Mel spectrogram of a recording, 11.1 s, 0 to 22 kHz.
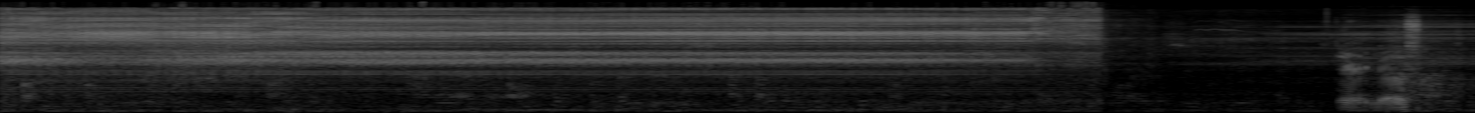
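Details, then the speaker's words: EZ V-Select 1207RL tight-taper cartridge on a Q6 rotary tattoo machine (3.5 mm stroke) at around 6 V: fast steady buzz with a slightly rough chatter as the needle contacts the plunger inside the cartridge. "a little chattery but it did sound like that noise is coming from inside we're just making contact with the plunger"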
